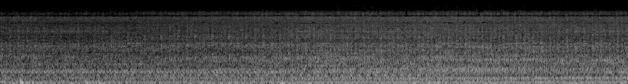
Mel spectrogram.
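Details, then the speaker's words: 2000 Toyota Camry LE, 173,000 miles, fresh timing belt service: steady engine idle under a constant rushing whoosh of the auxiliary cooling fans, with no knocks or squeals; the fans and engine are running normally. "RPMs and now you can hear those auxiliary fans again"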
